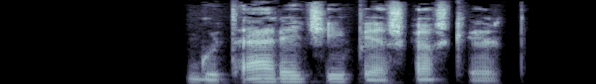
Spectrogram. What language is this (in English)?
Central Kurdish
